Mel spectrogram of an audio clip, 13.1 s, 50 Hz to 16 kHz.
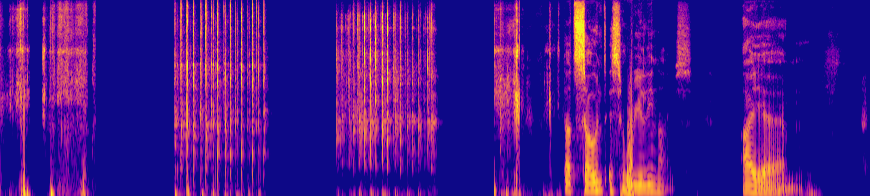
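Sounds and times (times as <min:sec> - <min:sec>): rapid keyboard keystroke clicks: 0:02.6 - 0:04.1, 0:05.0 - 0:06.6.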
